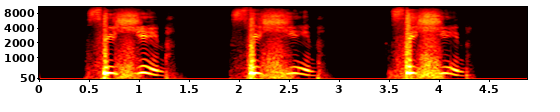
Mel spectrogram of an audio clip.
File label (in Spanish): Zapoteco, san miguel albarradas; palma; comestible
